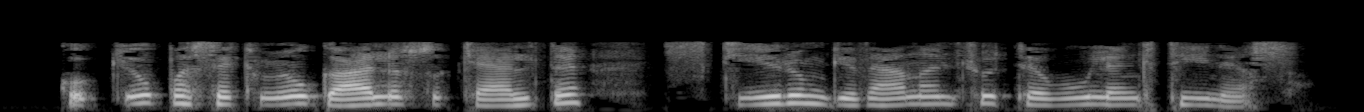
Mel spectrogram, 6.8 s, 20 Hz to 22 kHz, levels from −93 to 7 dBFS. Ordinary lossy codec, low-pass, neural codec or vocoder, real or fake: MP3, 24 kbps; 5.4 kHz; codec, 16 kHz, 16 kbps, FunCodec, trained on LibriTTS, 50 frames a second; fake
